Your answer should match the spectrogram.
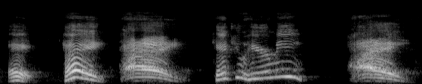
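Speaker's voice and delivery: high, urgent calling out to be heard; retold screaming. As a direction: shout for someone who can't hear you. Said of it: "He's screaming".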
